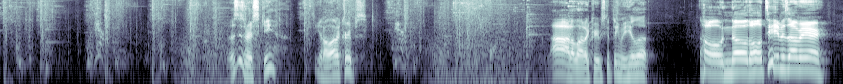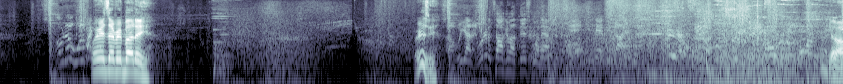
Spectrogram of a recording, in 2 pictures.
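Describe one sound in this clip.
Game spells and hits crackle and clash.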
